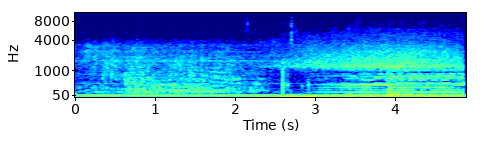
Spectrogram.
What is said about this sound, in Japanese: 今の何？ 雷が起こり風が吹いた。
